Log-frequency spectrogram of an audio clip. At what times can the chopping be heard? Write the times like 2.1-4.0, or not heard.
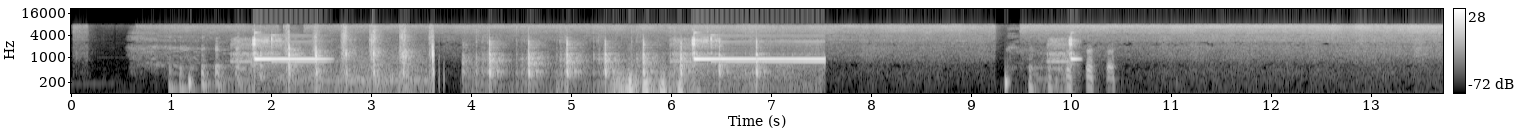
1.9-7.2.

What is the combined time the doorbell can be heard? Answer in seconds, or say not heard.
4 s.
